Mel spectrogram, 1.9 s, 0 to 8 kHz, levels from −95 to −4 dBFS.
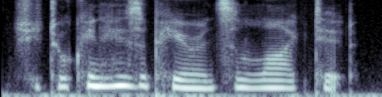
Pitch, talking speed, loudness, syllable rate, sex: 210 Hz, 250 wpm, -17 LUFS, 6.9 syllables/s, female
